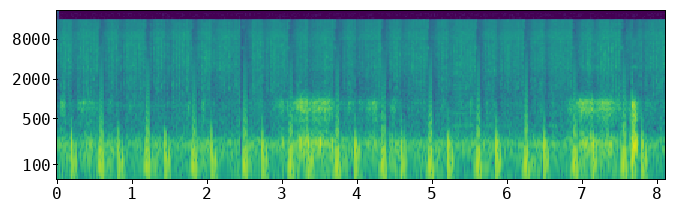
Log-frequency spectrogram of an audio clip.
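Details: Steady low double thumps at about 94 a minute, mildly quick, over a soft hum: the recorder's own heart, heard while playing the horror game Slender: The 8 Pages amid extreme fear; normal heartbeat.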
